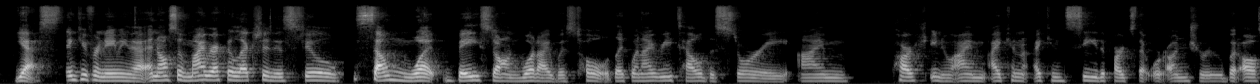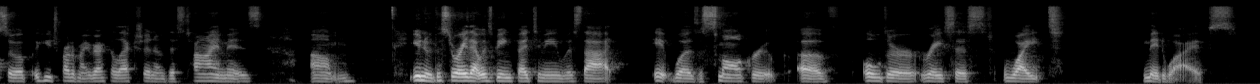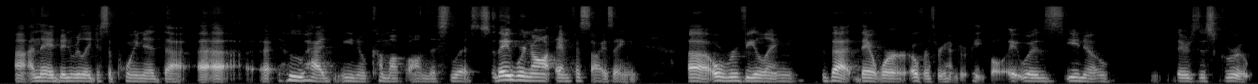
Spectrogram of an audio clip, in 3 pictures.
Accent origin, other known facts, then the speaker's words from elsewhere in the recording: New York City, New York, United States; I'm, I'm originally from New York City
